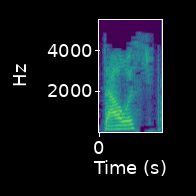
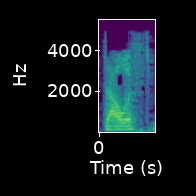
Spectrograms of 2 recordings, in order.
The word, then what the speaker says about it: Taoist: So Taoist is spelled with a T. – Right. – T-A-O-I-S-T, everybody. So just so you know what Jaya is talking about, it's the T is pronounced like a D.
